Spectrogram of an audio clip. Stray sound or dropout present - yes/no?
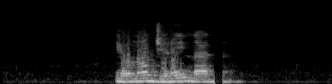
yes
